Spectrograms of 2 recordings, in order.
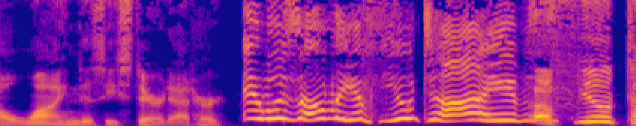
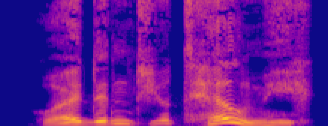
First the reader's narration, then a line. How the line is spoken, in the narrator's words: Niall asked in a soft voice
